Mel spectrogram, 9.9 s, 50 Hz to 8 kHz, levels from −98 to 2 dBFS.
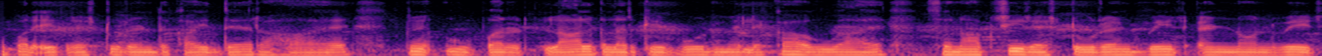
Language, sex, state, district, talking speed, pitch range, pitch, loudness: Hindi, male, Uttarakhand, Uttarkashi, 145 wpm, 100-110 Hz, 105 Hz, -28 LUFS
